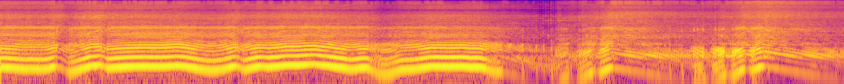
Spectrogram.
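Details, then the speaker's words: Customer's chainsaw tested after a repair, fitted with a short bar and skip chain: revs up and down cleanly, pitch rising and falling smoothly with throttle, no stumbling or misfire; running much better than the day before. "Yeah, it's running a lot better than it was yesterday."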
